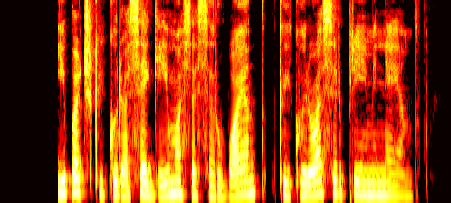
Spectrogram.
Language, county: Lithuanian, Panevėžys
